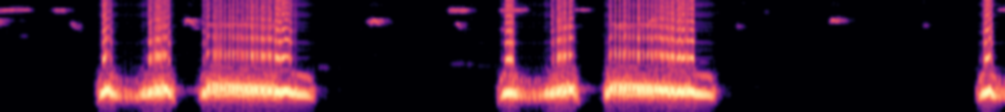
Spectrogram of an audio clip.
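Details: Spotted dove cooing in a steady cycle: a doubled short note then a drawn-out throaty croon, repeated roughly every two and a half seconds, close and clear against silence.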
